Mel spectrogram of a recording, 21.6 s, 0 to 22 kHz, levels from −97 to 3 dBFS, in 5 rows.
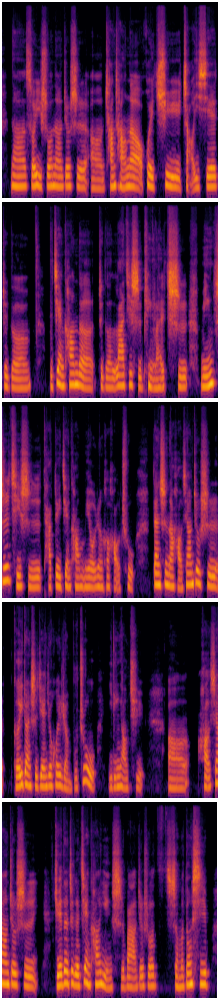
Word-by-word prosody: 那 175 -1 -1
所 175 0 +1
以 180 -1 +2
说 175 +1 0
呢， 170 -2 -1
就 175 +1 -1
是， 160 -3 -2
呃， 140 -1 -8
常 170 +5 -1
常 155 -3 -2
呢 170 -3 +1
会 175 -5 +1
去 165 -1 +3
找 125 - -1
一 150 - -5
些 165 +3 +5
这 175 +1 -4
个 145 0 -5 0.4
不 165 - -4
健 200 +1 +5
康 200 +3 +2
的 150 -7 -1
这 170 - -6
个 155 -1 -6
垃 180 +5 0
圾 195 +2 -2
食 175 -4 +5
品 160 0 -3
来 145 +1 -4
吃。 160 0 +4 0.2
明 170 +6 +4
知 255 +4 +2
其 180 -9 0
实 160 -3 -1
它 160 - -8
对 170 0 -2
健 165 +1 -3
康 165 0 -5
没 160 0 -6
有 155 -2 -2
任 165 0 -4
何 170 +1 -7
好 - - -7
处， - - -7 0.3
但 200 -1 +3
是 205 +1 +3
呢， 170 -3 +1
好 145 -4 -5
像 200 +8 +1
就 225 0 +1
是 175 -5 -2
隔 170 0 +3
一 - - +6
段 205 -4 +2
时 175 -1 0
间， 170 0 0
就 180 0 -1
会 185 +1 -1
忍 150 -7 -5
不 150 - -11
住 230 +3 -1 0.2
一 155 0 -10
定 160 +1 -3
要 145 -4 -4
去， 160 - -8 0.4
呃， 145 -1 -7
好 165 -3 -3
像 210 +5 +2
就 205 -2 +2
是 175 -5 0 0.3
觉 180 0 +5
得 220 +3 +5
这 220 - +2
个 185 -3 +3
健 220 +3 +3
康 200 +2 0
饮 155 -6 -2
食 155 0 0
吧， 155 -1 -3
就 165 +1 -4
说 175 0 -2
什 175 - -14 0.3
什 175 - +1
么 165 +1 -3
东 200 +4 +4
西 205 -1 +3
170 Hz, 240 characters per minute, -23 LUFS, 155-185 Hz, 0.4 s, 一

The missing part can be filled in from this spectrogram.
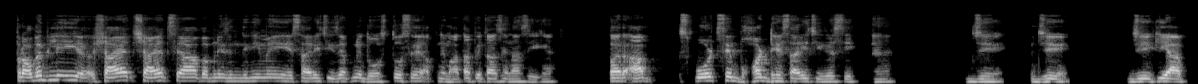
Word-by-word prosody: Probably 200 +4 +2
शायद 175 +3 +4
शायद 165 +2 +3
से 175 - 0
आप 165 -1 +3
अपनी 160 0 -1
ज़िंदगी 150 +1 -4
में 160 0 -4
ये 150 -2 -3
सारी 140 +1 0
चीज़ें 145 0 -3
अपने 155 +2 -5
दोस्तों 130 +3 -3
से, 150 0 -3
अपने 135 - -7
माता-पिता 135 +3 -1
से 135 +1 -7
ना 130 0 -3
सीखें। 125 0 -9 0.6
पर 150 0 +6
आप 150 0 +3 0.2
स्पोर्ट्स 170 +1 +2
से 185 - +4
बहुत 160 +8 +2
ढेर 150 0 +1
सारी 140 0 +1
चीज़ें 130 -1 -4
सीखते 125 -1 -8
हैं। 125 +1 -9 0.8
जी, 125 0 -2 0.4
जी। 130 +1 0 0.6
जी, 135 +2 +1
कि 145 +3 +1
आप 130 -2 +7
145 Hz, 170 wpm, -20 LUFS, 130-160 Hz, 0.8 s, आप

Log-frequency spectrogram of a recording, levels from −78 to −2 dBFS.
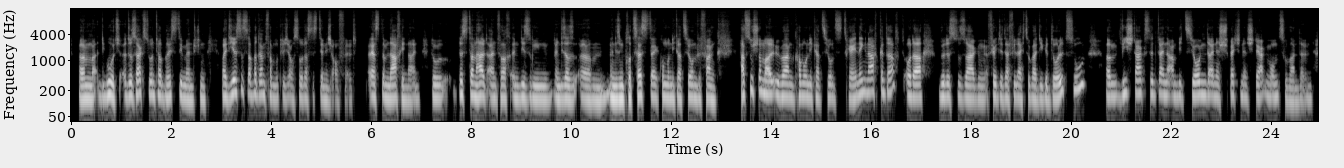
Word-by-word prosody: Ähm, 130 0 +4
di 140 -1 -5
gut, 150 -3 +3
du 155 +1 +2
sagst, 165 +5 +2
du 165 - +1
unterbrichst 150 -1 -2
die 155 - +2
Menschen. 130 -1 -3 0.3
Bei 145 0 +3
dir 165 +7 +4
ist 185 +3 -1
es 195 - -4
aber 165 0 +1
dann 160 -1 -1
vermutlich 135 -2 -5
auch 130 - -7
so, 135 +4 -4
dass 135 -1 -5
es 135 - -8
dir 140 - -4
nicht 120 -2 -3
auffällt. 120 +1 -11 0.2
Erst 140 - +2
im 150 -3 +1
Nachhinein. 130 -1 +1 0.2
Du 135 -1 -2 0.2
bist 165 -1 0
dann 155 -3 +4
halt 150 -1 +6
einfach 135 -1 -1
in 135 -2 -2
diesem 130 -1 -1
in 130 - +2
dieser 130 0 +3
Si 130 - -4
ähm, 125 +1 -1
in 135 - +5
diesem 130 0 +6
Prozess 145 +4 +3
der 140 -4 -1
Kommunikation 140 0 -1
gefangen. 130 -1 0 0.5
Hast 160 - +3
du 215 - 0
schon 200 0 0
mal 170 - +6
über 150 -3 +3
'n 140 -2 -2
Kommunikationstraining 140 +2 -1
nachgedacht 185 +3 0
oder 145 -2 +6 0.3
würdest 145 -3 -1
du 145 - -5
sagen, 130 -1 +1
fehlt 145 -3 -1
dir 140 - -3
da 135 - 0
vielleicht 135 -2 -3
sogar 135 -2 0
die 130 +1 -4
Geduld 135 - +1
zu? 245 +7 -1 0.4
Ähm, 150 +1 0
wie 170 +2 +1
stark 175 0 +3
sind 165 0 -5
deine 160 -1 +1
Ambitionen, 155 +2 0
deine 150 -3 0
Schwächen 155 +4 -2
in 140 - -6
Stärken 140 +4 -1
umzuwandeln? 130 -3 -6
140 Hz, 180 wpm, -23 LUFS, 130-155 Hz, 0.5 s, halt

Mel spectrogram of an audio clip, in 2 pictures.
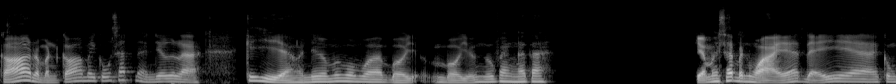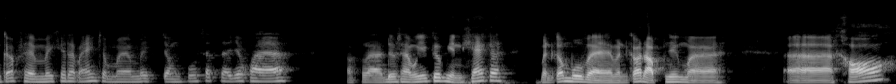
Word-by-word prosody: có, 185 +4 +4
rồi - - 0
mình 100 -1 -6
có 155 +10 -2
mấy 165 0 -5
cuốn 175 +1 -8
sách 195 +2 -7
hình 120 -8 -9
như 135 +1 -3
là 105 -5 -2 0.4
cái 175 -1 0
gì, 120 -9 +3
à, 100 0 +2
hình 105 - -4
như 125 +1 +1
mấy 140 +3 -2 0.2
môn, 125 -2 -1
a, 115 - +1
bồi 95 -3 -3 0.3
bồi 95 -1 -2
dưỡng 95 +7 -4
ngữ 120 - -2
văn 130 -2 -2
hả 125 - 0
ta? 130 -1 -3 1.4
Chọn - - +3
mấy 140 - +1
sách 175 +5 +3
bên 130 -2 0
ngoài 95 -3 +4
á 135 - 0
để, 125 +7 -2
ơ, 125 -2 -2
cung 125 -2 -6
cấp 150 - -3
thêm 125 -4 -2
mấy 135 - -3
cái 150 +3 -7
đáp 145 -2 -4
án 160 +3 -5
trong, 140 -6 -9
a, 120 0 -6
mấy 135 +3 -8
trong 125 -1 -8
cuốn 140 +1 -10
sách, 165 - -8
ơ, 145 -3 -6
giáo 155 +1 -5
khoa 145 -2 0
á, 140 +3 +1 0.6
hoặc - - -15
là 100 -1 -1
đưa 120 +3 -1
ra 120 -1 0
một 115 - 0
ít 135 +3 +1
góc 160 -1 +4
nhìn 135 -9 0
khác 155 +5 +2
á, 175 -1 +2 0.4
mình 105 -1 -3
có 135 - +5
mua 135 -3 +4
về, 90 -5 +5
mình 90 0 -4
có 130 - +6
đọc - - +8
nhưng 120 -1 0
mà, 85 -3 0 0.6
à, 95 0 +3
khó. 180 - +6
125 Hz, 240 wpm, -24 LUFS, 105-145 Hz, 1.4 s, đọc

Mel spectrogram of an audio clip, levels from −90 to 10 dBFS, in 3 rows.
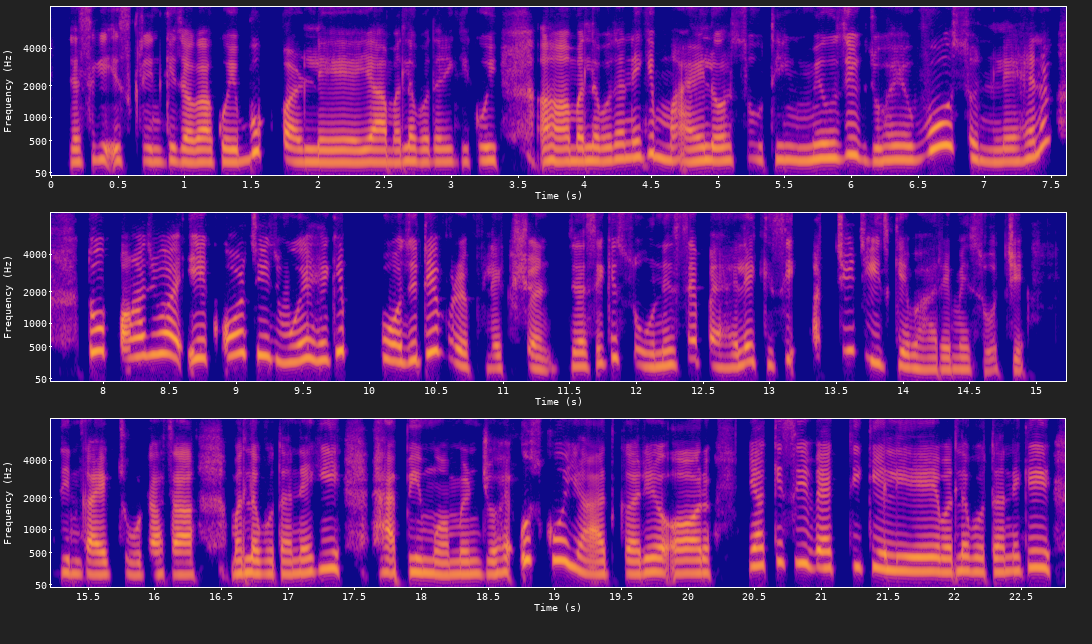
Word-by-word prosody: जैसे 180 +3 -4
कि 185 - -2
स्क्रीन 185 0 -8
की 195 - -3
जगह 180 0 +3
कोई 180 -1 +2
बुक 315 -1 +3
पढ़ 185 -4 +2
ले 175 -1 +1
या 180 -1 +4
मतलब 180 +2 -2
होता 180 +1 -4
है 180 - -3
ना, - - -8
कि 185 - -10
कोई 200 0 -1 0.3
अ, 185 0 +4
मतलब 190 0 +2
होता 200 +3 0
है 225 - 0
ना, 245 - +2
कि 290 - -1
माइल्ड 195 -3 +1
और 195 +1 +1
सूथिंग 210 -1 -7
म्यूजिक 230 +3 +2
जो 190 0 -3
है 210 0 0
वो 360 - +5
सुन 220 - -5
ले, 185 0 -2
है 225 +6 -1
ना? 430 - 0 0.4
तो 420 +1 +7
पाँचवाँ 365 +2 +5 0.2
एक 315 - -3
और 385 +3 +6
चीज़ 350 -7 +1
वो 260 - 0
है 290 -2 +2
कि 430 - +4 0.3
पॉज़िटिव 290 +9 +3
रिफ्लेक्शन 175 -4 -4
जैसे 200 +3 -2
कि 325 +6 -4
सोने 210 -4 -3
से 310 +8 -3
पहले 190 +7 -1
किसी 220 +8 -8 0.2
अच्छी 440 0 -6
चीज़ 255 - -3
के 200 - 0
बारे 160 -2 -5
में 165 0 -5
सोचे, 145 0 -10 0.4
दिन 190 -2 -3
का 180 - +2
एक 170 0 +1
छोटा-सा 170 0 +1 0.3
मतलब 185 -1 +3
होता 180 0 -4
है 175 - -2
ना 190 - +1
कि 250 +3 0 0.3
हैप्पी 205 -1 +1
मोमेंट 180 -1 -1
जो 180 0 -1
है 205 - -1
उसको 380 0 +3
याद 210 - +1
करें 185 +2 +2
और 190 0 +3 0.3
या 290 0 +5
किसी 335 -1 0
व्यक्ति 265 +1 +1
के 255 -3 +2
लिए 215 -2 +3
मतलब 210 +2 0
होता 205 0 -1
है 205 - -2
ना 220 - -2
कि 270 -1 +3
200 Hz, 215 wpm, -20 LUFS, 180-255 Hz, 0.4 s, तो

